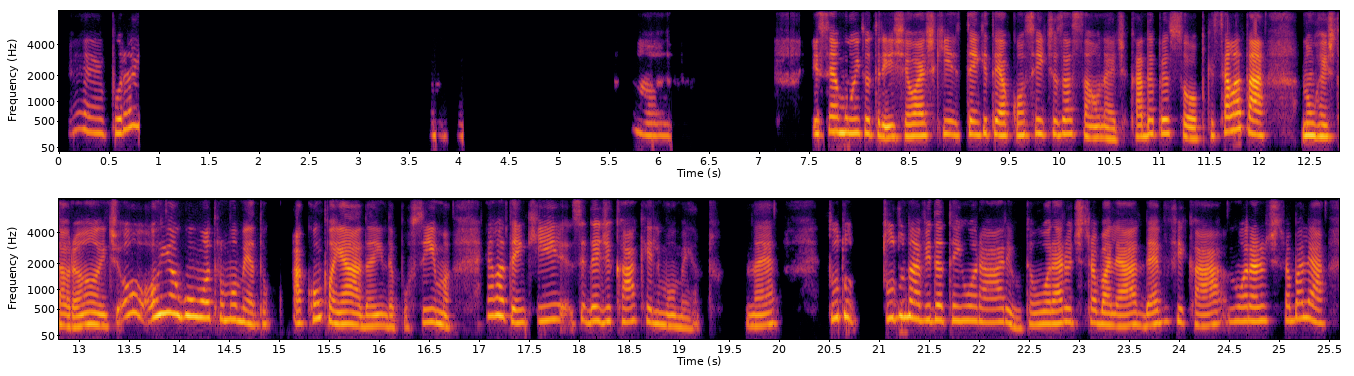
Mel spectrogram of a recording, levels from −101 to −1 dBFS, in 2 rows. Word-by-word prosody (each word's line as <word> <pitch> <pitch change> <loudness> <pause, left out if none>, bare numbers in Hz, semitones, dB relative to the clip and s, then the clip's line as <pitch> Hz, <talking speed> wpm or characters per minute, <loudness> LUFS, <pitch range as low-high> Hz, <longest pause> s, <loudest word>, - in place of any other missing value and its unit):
É, 300 -5 -8
por 275 +4 -2
aí. 400 +3 -2 3.0
Uhum. 215 0 -22 1.7
Ah. 230 -3 -8 1.4
Isso 260 +2 -1
é 295 - +5
muito 280 -1 +3
triste, 210 -2 +1
eu 220 - +3
acho 230 0 +2
que 255 -3 -4
tem 245 +1 0
que 270 - -2
ter 255 0 +1
a 230 - +4
conscientização, 240 -2 -2
né, 190 -2 -2
de 170 - -10
cada 215 +5 0
pessoa, 260 -8 +1
porque 205 +5 -9
se 260 - -4
ela 330 +4 +7
está 260 -9 +7 0.3
num 230 0 +5
restaurante 205 -2 0
ou 400 +4 -1
ou 365 - +8
em 420 - +7
algum 370 -2 +6
outro 335 -2 +1
momento 230 -7 -2 0.2
acompanhada 230 - +2
ainda 190 0 -1
por 175 -1 -16
cima, 235 -2 -2 0.3
ela 370 0 +3
tem 255 -5 0
que 285 +2 -4
se 230 +6 -8
dedicar 270 0 -1
aquele 265 -5 -4
momento, 185 -6 -6 0.3
né. 195 +3 -2 0.5
Tudo 335 +1 -1 0.2
tudo 330 +2 +1
na 340 -3 +6
vida 295 0 0
tem 285 0 -4
horário, 255 -6 -3
então 210 +7 -7
o - - -1
horário 230 +3 +1
de 235 - -9
trabalhar 215 -4 +1
deve 220 +6 -3
ficar 225 -4 -3
no 270 +1 -7
horário 275 0 +3
de 300 +1 -12
trabalhar. 295 -2 -1
250 Hz, 145 wpm, -24 LUFS, 215-285 Hz, 3.0 s, ou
